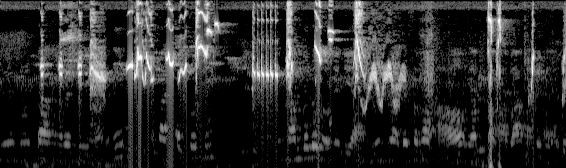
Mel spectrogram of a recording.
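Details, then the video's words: Morning song of an oriental magpie-robin, a loud, varied stream of whistled slurs, buzzy trills and rapid chirps, with a brief pause midway and sharp clicks near the end. "Kicauan Kacer Dipagi Hari"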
